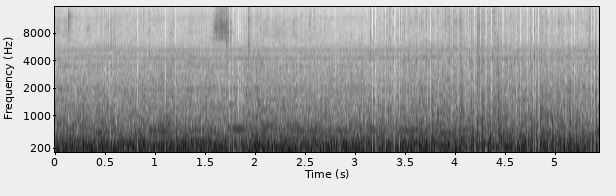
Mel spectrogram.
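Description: Cabin noise of a Boeing 737-800 with CFM56 engines rolling along the runway: a loud, steady engine roar and rumble.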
